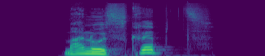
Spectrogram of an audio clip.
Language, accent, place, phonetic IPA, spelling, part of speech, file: German, Germany, Berlin, [manuˈskʁɪpt͡s], Manuskripts, noun, De-Manuskripts.ogg
- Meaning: genitive singular of Manuskript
